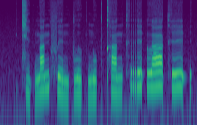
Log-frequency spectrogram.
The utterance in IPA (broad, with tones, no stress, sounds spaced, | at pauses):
t͡ɕ i˨˩ ʔ ŋ a˦˥ n f e˨˩ n p l ɯ˨˩ k̚ n u˨˩ k̚ tʰ a˧ n kʰ r e˥˩ ʔ l aː˥˩ kʰ e˥˩ ʔ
